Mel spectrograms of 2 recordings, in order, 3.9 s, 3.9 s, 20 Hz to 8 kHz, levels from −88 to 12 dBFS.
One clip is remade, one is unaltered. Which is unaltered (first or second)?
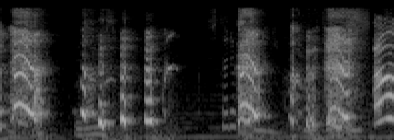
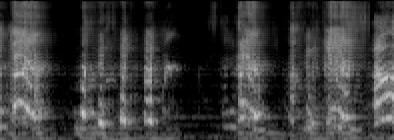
first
